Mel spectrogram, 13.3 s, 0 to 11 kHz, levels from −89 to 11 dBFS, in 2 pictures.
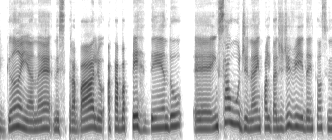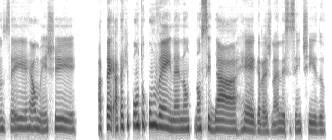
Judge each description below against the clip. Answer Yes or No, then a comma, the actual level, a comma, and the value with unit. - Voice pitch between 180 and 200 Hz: Yes, medium, 185 Hz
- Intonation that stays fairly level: No, average, 3.6 semitones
